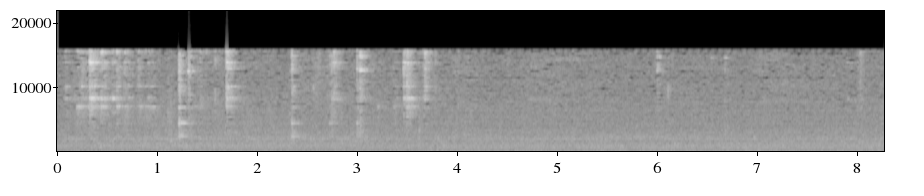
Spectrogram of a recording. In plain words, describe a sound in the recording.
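Milk pours from a jug into a glass.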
